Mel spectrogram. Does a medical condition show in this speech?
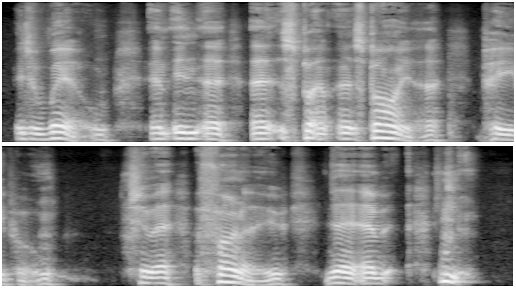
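Yes: Down syndrome; three copies of chromosome 21.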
